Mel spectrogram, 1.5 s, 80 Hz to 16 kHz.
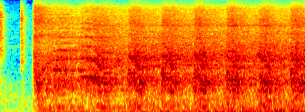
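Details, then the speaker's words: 2005 Nissan Navara D22 with 3.0 ZD30 turbo diesel, non-common-rail rotary injection pump: starter cranks the engine at an even rhythm but it never catches. Crank no start, cause unknown; high-pressure pump being tested. "yeah it cranks but it does not start"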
